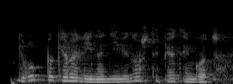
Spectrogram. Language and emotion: Russian, neutral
